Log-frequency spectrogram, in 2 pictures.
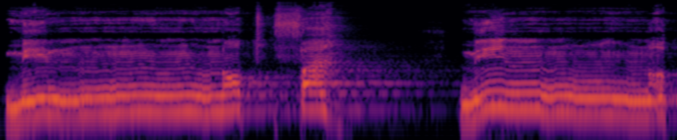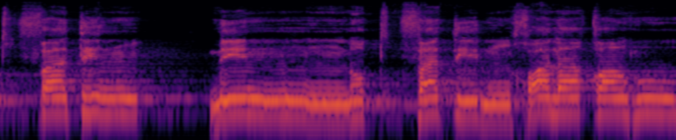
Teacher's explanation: یومن ادغام مع الغنہ ہوگا. نط طا پر قلقلہ ہوگا، کیونکہ حروف قلقلہ کے 5 حرفوں میں سے طا بھی ہے، اور اس کے اوپر جزم بھی ہے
